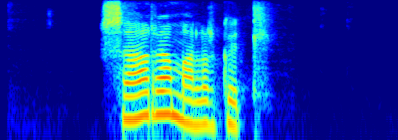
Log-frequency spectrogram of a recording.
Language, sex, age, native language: Icelandic, female, 40-49, Icelandic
